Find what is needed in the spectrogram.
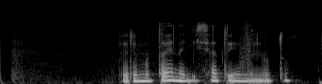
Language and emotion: Russian, neutral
